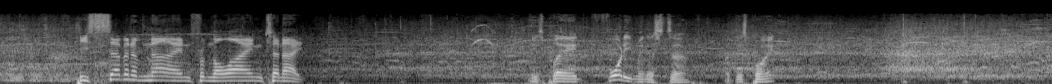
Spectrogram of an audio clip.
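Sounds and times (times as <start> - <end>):
speech: 0.8 - 3.2, 5.3 - 7.9
arena crowd chanting MVP at a basketball game: 3.2 - 10.5.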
